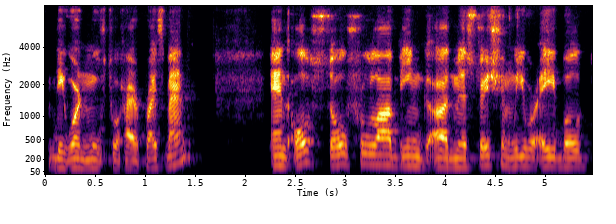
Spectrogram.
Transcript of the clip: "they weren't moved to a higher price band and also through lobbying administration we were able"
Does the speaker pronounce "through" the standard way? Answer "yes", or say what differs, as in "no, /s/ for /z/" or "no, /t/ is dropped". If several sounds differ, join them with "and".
no, /f/ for /θ/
